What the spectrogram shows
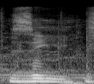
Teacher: ketika mengucapkan huruf z nggak ada udara yang keluar. Coba diperhatikan di depan mulutnya ketika mengucapkan huruf z, nggak ada udara yang keluar ya teman-teman.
